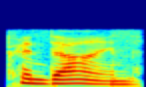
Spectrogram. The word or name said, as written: condign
